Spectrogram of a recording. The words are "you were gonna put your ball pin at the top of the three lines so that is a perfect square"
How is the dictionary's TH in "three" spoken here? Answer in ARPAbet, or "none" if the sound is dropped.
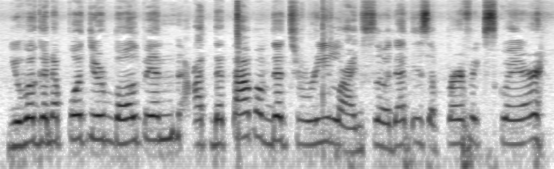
T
